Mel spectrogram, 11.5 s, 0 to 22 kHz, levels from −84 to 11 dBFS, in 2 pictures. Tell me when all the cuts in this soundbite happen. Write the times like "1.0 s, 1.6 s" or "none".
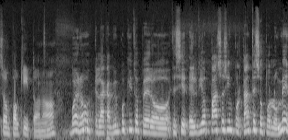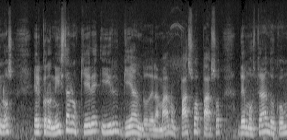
3.4 s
